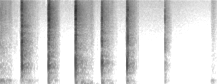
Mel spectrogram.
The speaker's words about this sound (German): Warte, ich tippe mal kurz mein Handy.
